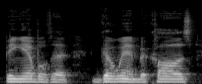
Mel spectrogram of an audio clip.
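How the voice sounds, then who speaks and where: A man with a Southern US accent, speaking as a sales coach in a relaxed, folksy webinar pitch. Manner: slow, folksy, conversational with restarts.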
